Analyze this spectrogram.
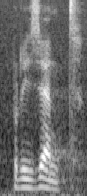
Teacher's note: trọng âm của nó rơi vào âm thứ hai các bạn nhé, present, và kết thúc bằng âm t bắn hơi, present, present.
